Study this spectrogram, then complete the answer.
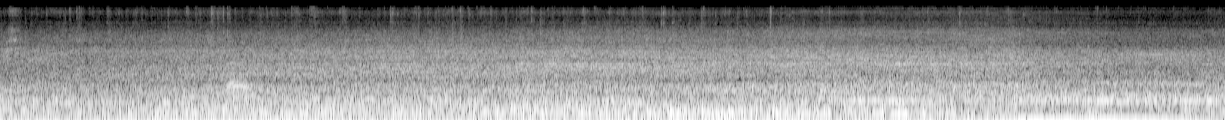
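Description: A motor hums steadily and loudly nearby.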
